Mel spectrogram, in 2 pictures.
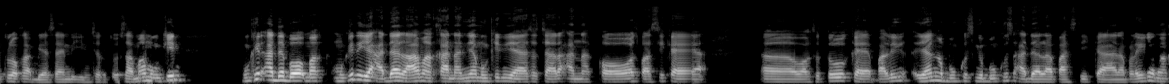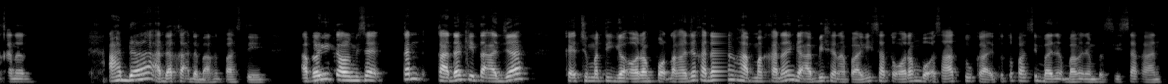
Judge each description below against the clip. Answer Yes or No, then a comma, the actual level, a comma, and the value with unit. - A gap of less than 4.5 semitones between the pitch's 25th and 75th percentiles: No, wide, 5.5 semitones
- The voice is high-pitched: No, medium, 145 Hz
